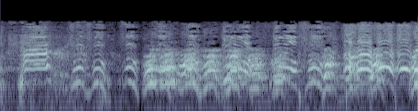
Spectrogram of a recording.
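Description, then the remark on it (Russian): In the darkness, a huge dog snarls and barks aggressively while a man screams and yells, the two sounds tangled together in a loud, continuous scuffle lasting about four seconds. “Из темноты слышится грозный собачий рык и душераздирающий крик Труффальдино.”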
